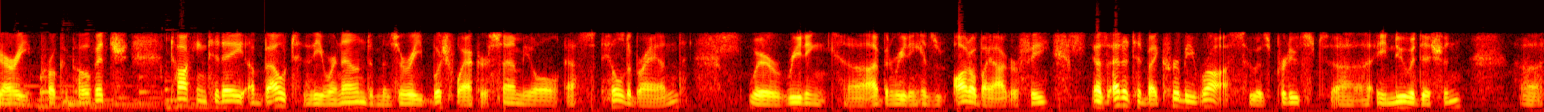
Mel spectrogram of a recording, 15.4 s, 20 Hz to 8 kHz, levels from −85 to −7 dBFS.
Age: 50-69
